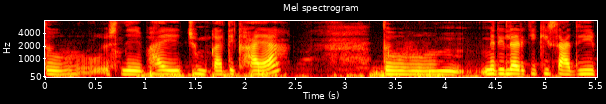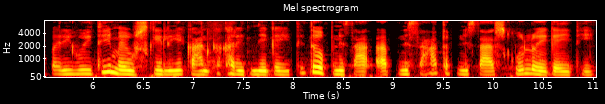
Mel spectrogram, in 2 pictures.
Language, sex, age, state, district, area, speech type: Hindi, female, 45-60, Uttar Pradesh, Jaunpur, rural, spontaneous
